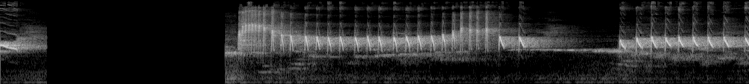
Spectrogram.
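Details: Kapas tembak singing in long, fast strings of sharp, whistled chirps, repeated almost four times a second, on a master recording for training songbirds.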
